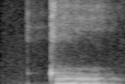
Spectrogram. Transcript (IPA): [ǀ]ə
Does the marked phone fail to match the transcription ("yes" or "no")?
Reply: yes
